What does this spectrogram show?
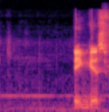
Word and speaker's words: Bingus: Bingus rhymes with schmingus. A lot of things rhyme with bingus. Like schmingus, blingus, gongus.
